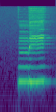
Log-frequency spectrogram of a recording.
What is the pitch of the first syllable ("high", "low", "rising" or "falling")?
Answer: high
